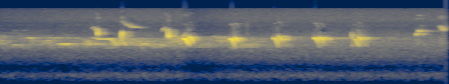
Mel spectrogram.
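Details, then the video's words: Red crossbill song, a quick series of high, sharp chirped notes, about three or four each second, over faint hiss; the bird sings because it is nesting; a winter visitor to northern New York. "a song."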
